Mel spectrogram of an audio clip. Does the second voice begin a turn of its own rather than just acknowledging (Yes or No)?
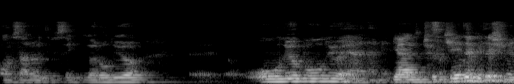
Yes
